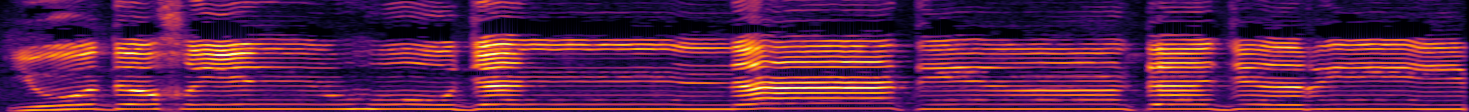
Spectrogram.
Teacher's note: Jadi ikhfa hakiki, dengung bawa ke sisi huruf ta.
